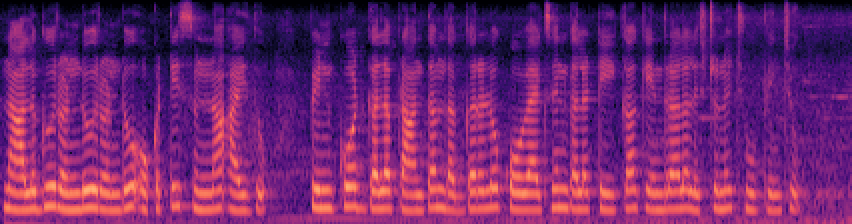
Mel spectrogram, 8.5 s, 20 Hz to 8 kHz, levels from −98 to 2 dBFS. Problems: background sounds at intervals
